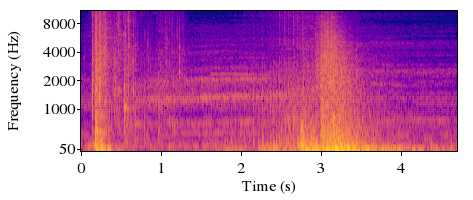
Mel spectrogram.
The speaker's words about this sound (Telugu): door పెద్ద శబ్దం చేస్తూ ఓపెన్ అయింది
